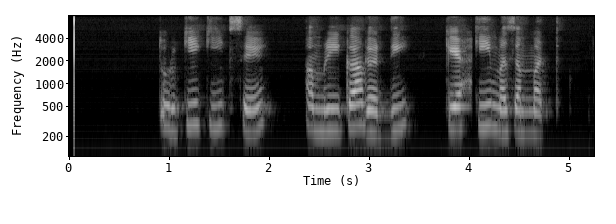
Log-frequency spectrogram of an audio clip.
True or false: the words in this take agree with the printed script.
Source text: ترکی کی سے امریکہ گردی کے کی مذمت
true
